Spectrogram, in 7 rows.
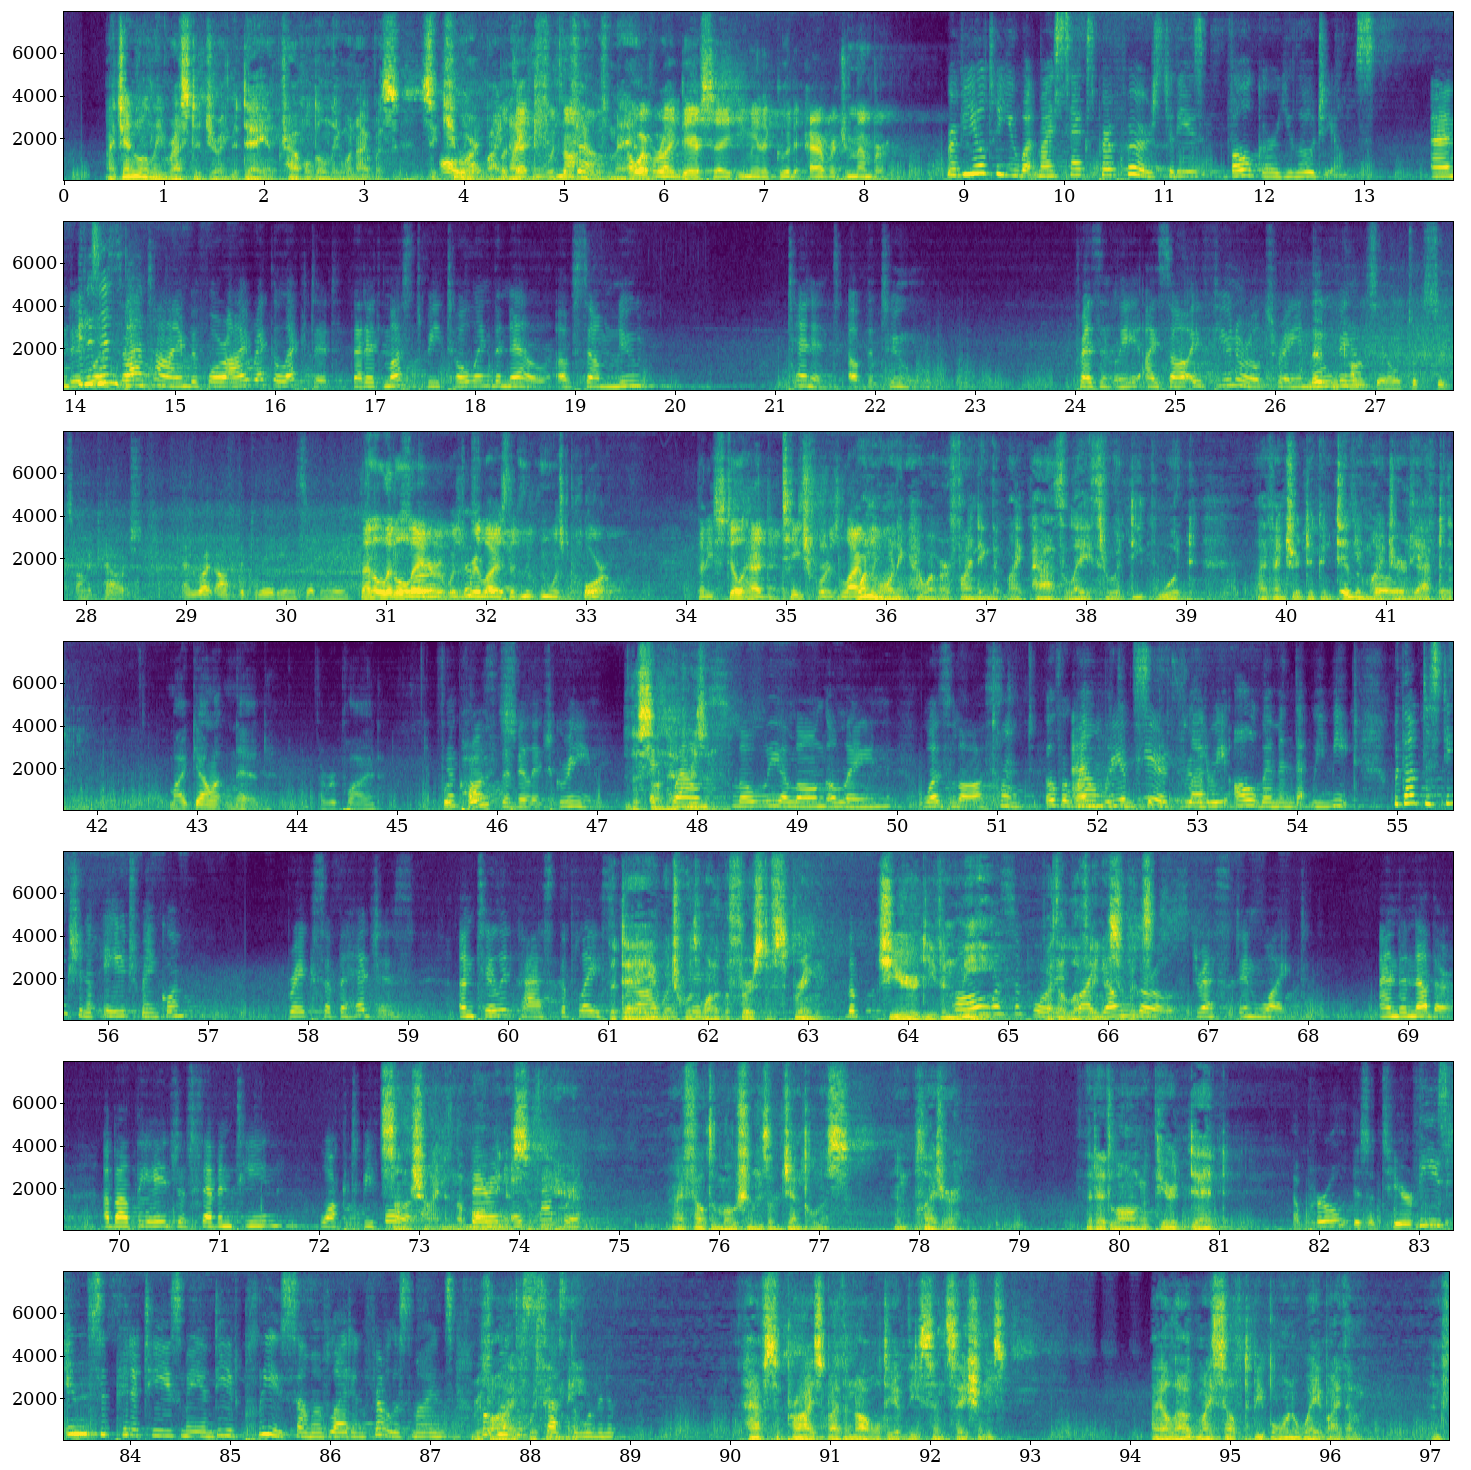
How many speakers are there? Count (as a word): five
